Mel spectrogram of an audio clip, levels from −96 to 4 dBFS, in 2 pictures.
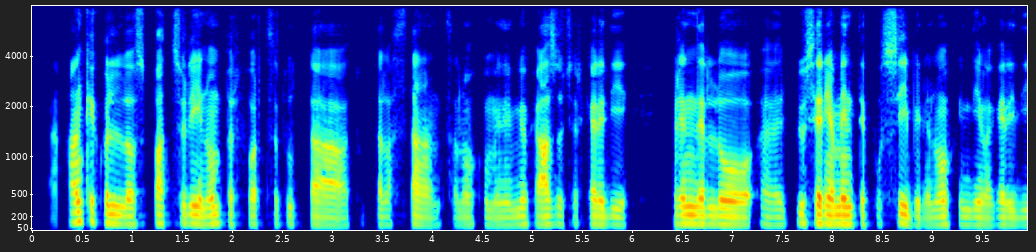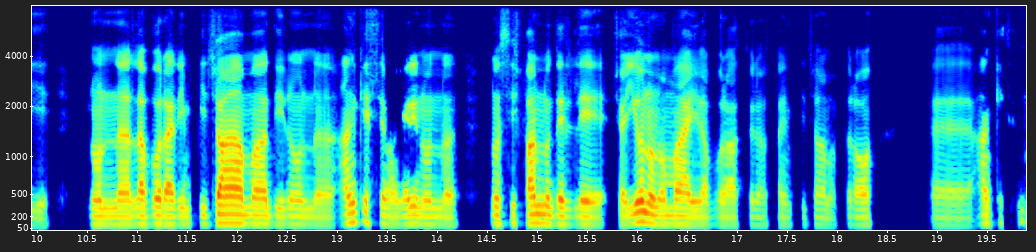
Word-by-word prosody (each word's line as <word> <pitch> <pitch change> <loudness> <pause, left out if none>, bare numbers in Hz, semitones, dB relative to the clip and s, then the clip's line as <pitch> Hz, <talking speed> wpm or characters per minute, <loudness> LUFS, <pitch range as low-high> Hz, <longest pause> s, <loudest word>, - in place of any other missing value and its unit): a - - -29
anche 135 +2 -1
quello 110 -3 -2
spazio 115 +2 -7
lì, 115 -1 0
non 110 +2 -3
per 110 0 -11
forza 110 -2 -12
tutta 100 -4 -7
tutta - - -14
la - - -13
stanza, 95 -2 -9
no, 100 0 -14
come 95 -1 -14
nel 95 0 -10
mio 105 +1 -7
caso 105 +1 -4
cercare 105 +1 -6
di 100 -1 -11 0.4
prenderlo, 110 -3 0
ehm, 100 -2 -13
il 95 - -16
più 120 - -9
seriamente 110 -2 +2
possibile, 105 -2 -6
no, 100 +2 -5
quindi 100 0 -10
magari 95 +1 -9
di 95 -1 -14 0.4
non 105 0 +1
lavorare 105 0 +4
in 105 -1 -5
pigiama, 115 0 +6
di 105 -1 -6
non 105 -1 -3
anche 115 +7 -1
se 120 -1 -3
magari 105 +2 0
non 105 -2 -3 0.3
non 110 -1 +1
si 115 +1 -7
fanno 120 0 +5
delle 105 -2 +1
cioè - - -2
io 125 +6 +8
non 120 -4 +7
ho 105 - +3
mai 105 -2 +4
lavorato 100 0 -5
in 105 - -10
realtà 95 +1 -14
in 95 - -13
pigiama, 95 -2 -11
però, 100 0 -4 0.6
ehm, 90 -1 -11
anche 110 -1 -5
se - - -39
105 Hz, 170 wpm, -24 LUFS, 100-110 Hz, 0.6 s, io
